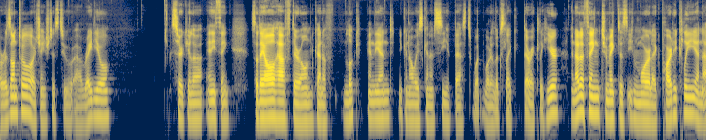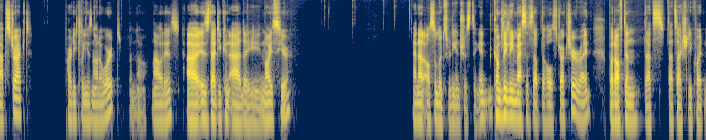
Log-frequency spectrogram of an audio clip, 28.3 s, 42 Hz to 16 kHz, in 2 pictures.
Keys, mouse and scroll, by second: 0.6 click, 1.3 click, 2.7 click, 3.4 click, 7.5 ctrl+click, 11.1-11.8 typing, 11.5 ctrl+click, 12.1-13.3 right drag, 13.7 click, 14.9 click, 15.7 click, 16.4 click, 17.7 middle click, 17.9 click, 18.4 middle click, 18.5 right click, 19.1 click, 19.3-20.4 typing, 20.5 click, 21.1 click, 21.7 click, 27.0 click, 28.0-28.2 drag.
